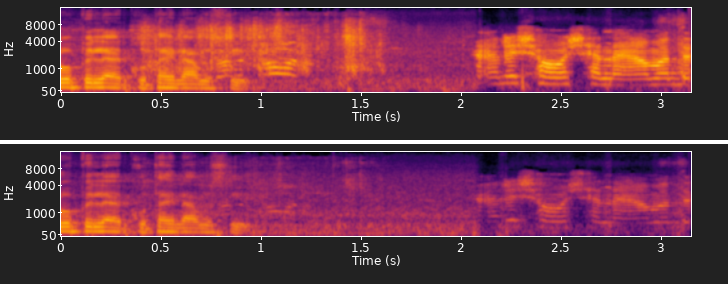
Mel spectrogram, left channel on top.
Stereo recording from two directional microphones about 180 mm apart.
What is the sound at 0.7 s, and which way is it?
A man's voice, 50° left (ahead or behind).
